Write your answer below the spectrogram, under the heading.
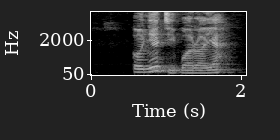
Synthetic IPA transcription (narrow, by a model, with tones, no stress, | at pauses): o˦ɲe˦ti˨k͡pɔ˨ɾɔ˨ja˦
